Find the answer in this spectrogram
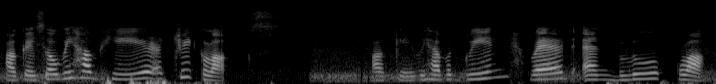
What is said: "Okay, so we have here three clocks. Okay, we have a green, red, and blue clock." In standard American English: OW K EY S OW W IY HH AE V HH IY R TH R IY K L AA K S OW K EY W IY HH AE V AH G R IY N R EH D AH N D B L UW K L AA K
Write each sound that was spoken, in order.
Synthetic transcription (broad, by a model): OW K EY S OW W IY HH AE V HH IY R T R IY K L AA K S OW K EY W IY HH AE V AH G R IY N R EH D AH N B L UW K L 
